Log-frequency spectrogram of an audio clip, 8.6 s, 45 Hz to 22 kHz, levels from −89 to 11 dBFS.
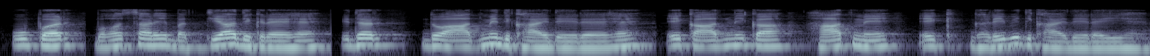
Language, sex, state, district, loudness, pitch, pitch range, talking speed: Hindi, male, Bihar, Kishanganj, -22 LUFS, 135 Hz, 125-150 Hz, 180 wpm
